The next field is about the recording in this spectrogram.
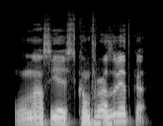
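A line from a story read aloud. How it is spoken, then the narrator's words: Mocking question. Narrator (Russian): насмешливо спросил скрипач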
